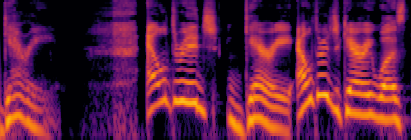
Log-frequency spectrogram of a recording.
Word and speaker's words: Gerry: from Eldridge Gary yeah I pronounced it Gary Eldridge Gary Eldridge Gary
